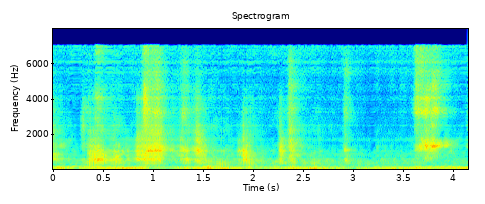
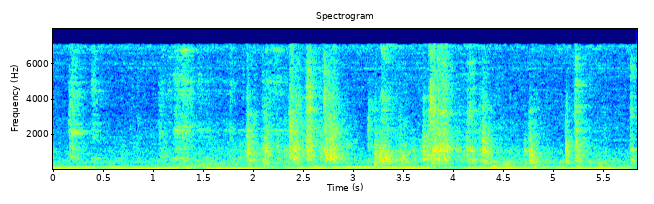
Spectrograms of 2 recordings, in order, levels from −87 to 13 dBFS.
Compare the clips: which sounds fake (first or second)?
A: first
